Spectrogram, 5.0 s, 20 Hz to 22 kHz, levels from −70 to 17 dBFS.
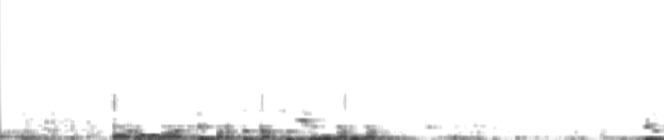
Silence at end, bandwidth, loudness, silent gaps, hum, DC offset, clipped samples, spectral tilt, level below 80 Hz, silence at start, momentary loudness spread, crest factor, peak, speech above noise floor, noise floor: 0 s; 6.8 kHz; -15 LUFS; none; none; under 0.1%; under 0.1%; -5.5 dB/octave; -52 dBFS; 0 s; 23 LU; 14 dB; -2 dBFS; 35 dB; -49 dBFS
